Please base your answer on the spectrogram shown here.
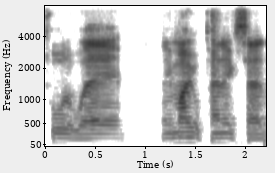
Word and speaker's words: Penix: That's how you pronounce it? Penix, yeah.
